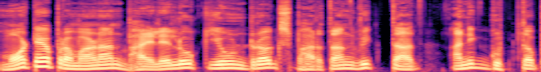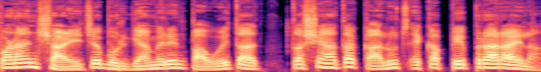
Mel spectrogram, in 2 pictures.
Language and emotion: Goan Konkani, neutral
